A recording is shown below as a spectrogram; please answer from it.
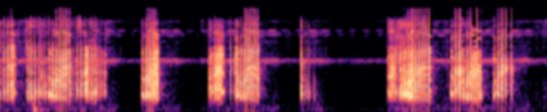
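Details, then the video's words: A toad gives harsh, gobbling bursts of pulsed croaking, each under a second long and spaced irregularly, with a faint steady high tone in the background. "Toad Calling Sound"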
